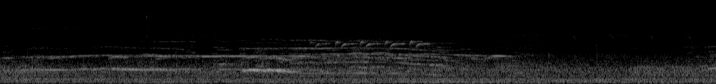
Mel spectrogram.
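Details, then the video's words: Red-bellied woodpeckers recorded as a male-female pair on March 13, 2023. A quick run of five or six bright, clipped chirps comes midway, over constant low background noise and faint drawn-out tones. "a PAIR of RED-BELLIED WOODPECKERS"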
